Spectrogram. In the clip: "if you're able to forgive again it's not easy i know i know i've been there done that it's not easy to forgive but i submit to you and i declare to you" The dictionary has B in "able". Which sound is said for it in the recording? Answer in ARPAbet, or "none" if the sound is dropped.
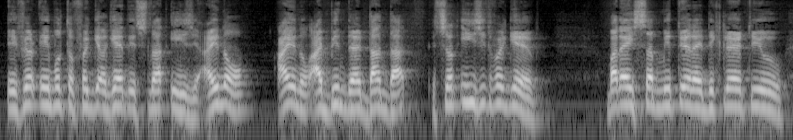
B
